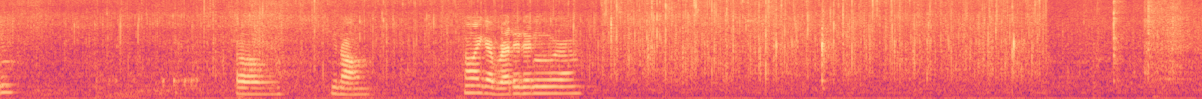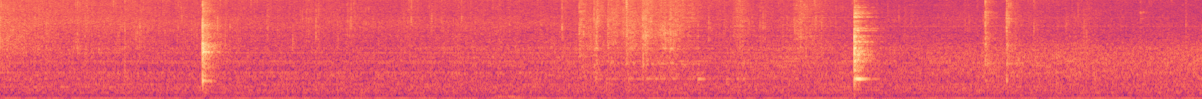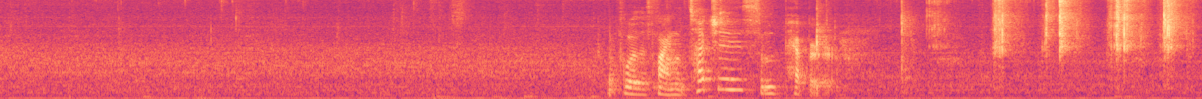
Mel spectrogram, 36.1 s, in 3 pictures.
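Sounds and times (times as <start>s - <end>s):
noodles sizzling in a pan: 0.0s - 23.4s.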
